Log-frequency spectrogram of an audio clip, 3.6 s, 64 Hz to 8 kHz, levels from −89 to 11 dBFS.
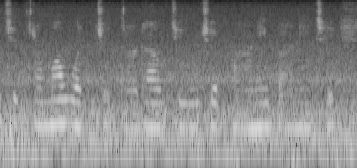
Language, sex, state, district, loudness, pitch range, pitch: Gujarati, female, Gujarat, Valsad, -15 LUFS, 200-210 Hz, 205 Hz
